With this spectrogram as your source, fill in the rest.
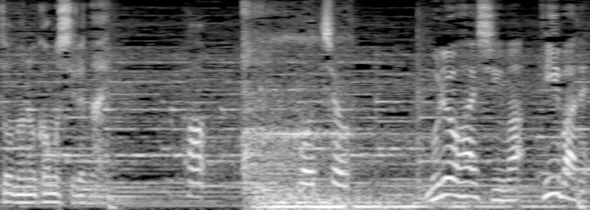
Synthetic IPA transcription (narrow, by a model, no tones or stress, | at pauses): t̪onanokamo̞ɕiɾe̞nai | ha | ɡot͡ɕomɯ̟ɾʲo̞ːɦaiɕĩɰ̃βapʲiːbaːd̪e̞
